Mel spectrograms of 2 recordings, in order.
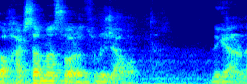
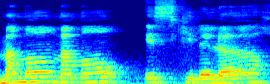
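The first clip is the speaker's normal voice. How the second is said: put-on child voice; 8 semitones higher, much slower than usual. Teacher voices Caillou asking mother.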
